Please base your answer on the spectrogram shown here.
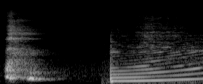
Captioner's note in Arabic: سعال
